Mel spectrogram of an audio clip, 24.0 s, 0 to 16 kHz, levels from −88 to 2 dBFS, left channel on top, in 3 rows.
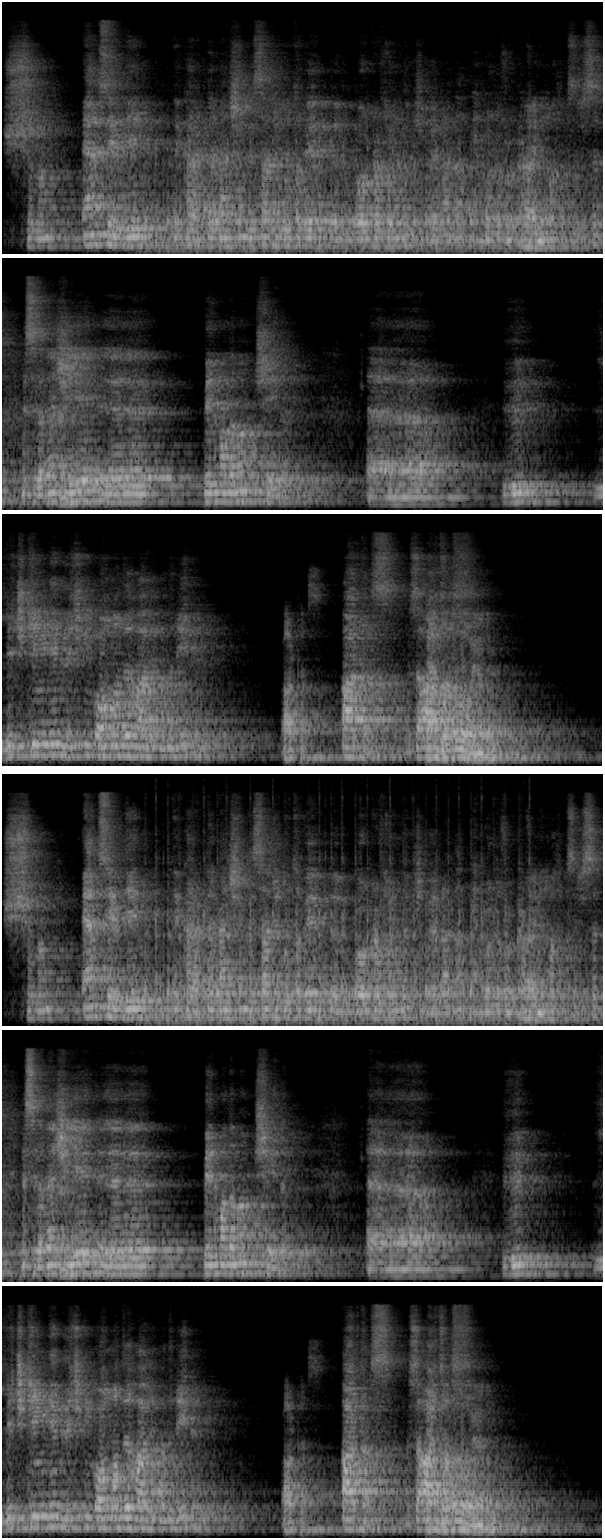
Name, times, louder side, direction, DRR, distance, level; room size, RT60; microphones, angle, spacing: voice 1, 0.0-0.6 1.1-2.0 2.3-10.0 10.7-11.8 12.4-12.5 12.9-13.7 14.7-15.0 15.9-18.7 20.5-22.2, right 1 dB, 50° right, -4 dB, 1.3 m, -31 dB
sound 1, 1.8-8.7, right 4 dB, 80° right, 0.5 m, -41 dB
voice 2, 6.9-7.4 8.7-9.0 19.7-20.3 21.7-22.6, left 1 dB, 10° left, 5 dB, 0.7 m, -30 dB
23.0 x 9.3 x 3.3 m, 2.3 s
head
